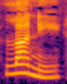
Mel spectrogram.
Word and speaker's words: lani: lani. It is spelled L-A-N-I, and it means sky, heaven, or heavenly, and can also mean spiritual.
